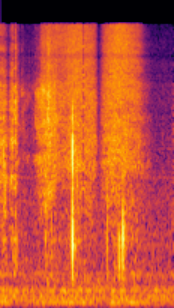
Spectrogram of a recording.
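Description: Hand rubbing and sliding across the paper pages of an open coloring book, a dry rustle with a sharp tick about a second in.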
